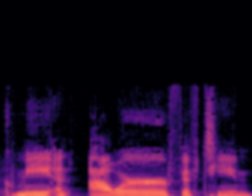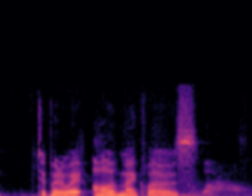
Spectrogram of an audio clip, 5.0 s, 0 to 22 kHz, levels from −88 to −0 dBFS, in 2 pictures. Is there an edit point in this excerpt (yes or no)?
no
